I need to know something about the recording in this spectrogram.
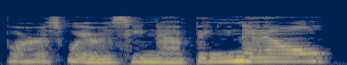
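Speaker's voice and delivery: ordinary talk, nothing marked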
